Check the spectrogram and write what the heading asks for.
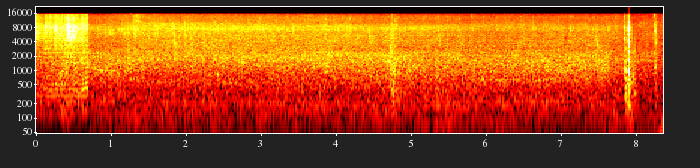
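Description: A kitchen sink tap running for a moment, then steady outdoor traffic noise, with a faint tick about halfway and a car door clunk just before the end.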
